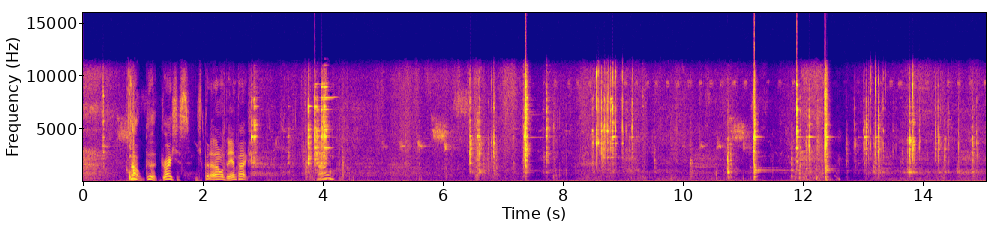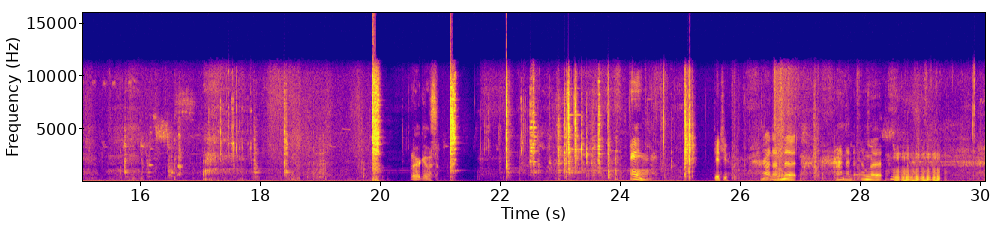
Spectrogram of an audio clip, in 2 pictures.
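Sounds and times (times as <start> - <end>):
metal clinks and clanks: 2.7 - 4.4, 6.3 - 25.4.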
